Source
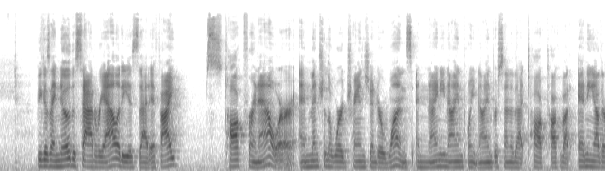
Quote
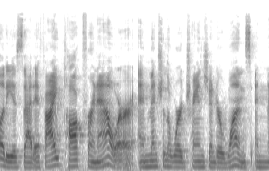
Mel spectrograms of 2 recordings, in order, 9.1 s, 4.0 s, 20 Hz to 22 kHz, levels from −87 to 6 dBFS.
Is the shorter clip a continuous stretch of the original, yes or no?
no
